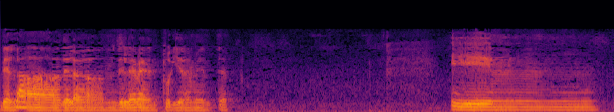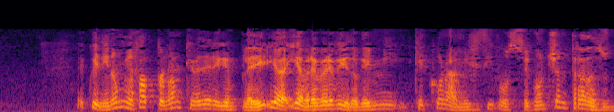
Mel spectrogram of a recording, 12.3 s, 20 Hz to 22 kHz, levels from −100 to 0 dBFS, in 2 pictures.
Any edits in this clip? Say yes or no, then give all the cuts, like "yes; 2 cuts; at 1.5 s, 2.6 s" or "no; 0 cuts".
no; 0 cuts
